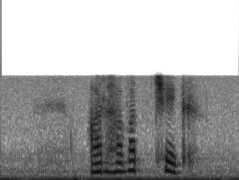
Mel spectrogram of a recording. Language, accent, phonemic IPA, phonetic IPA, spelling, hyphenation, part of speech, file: Armenian, Eastern Armenian, /ɑrhɑvɑtˈt͡ʃʰekʰ/, [ɑrhɑvɑt̚t͡ʃʰékʰ], առհավատչեք, առ‧հա‧վատ‧չեք, noun, Hy-առհավատչեք.ogg
- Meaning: alternative form of առհավատչյա (aṙhavatčʻya)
